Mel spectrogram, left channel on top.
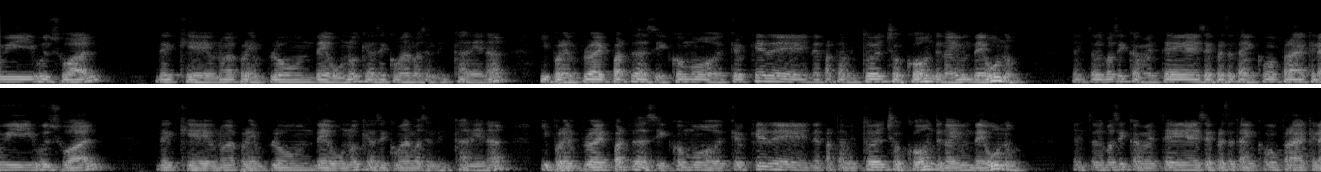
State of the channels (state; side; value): normal; both; correlation 0.35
